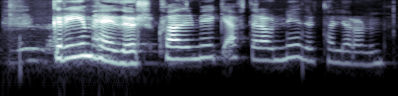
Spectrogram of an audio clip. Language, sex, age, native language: Icelandic, female, 18-19, Icelandic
